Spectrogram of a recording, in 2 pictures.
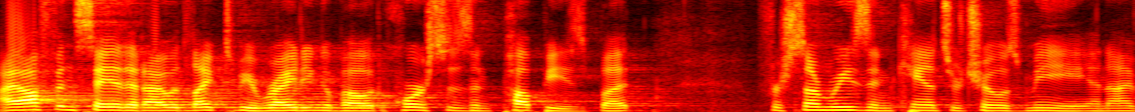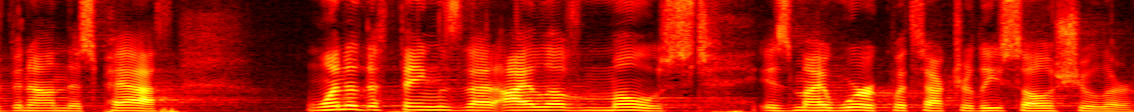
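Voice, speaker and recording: A woman's unremarkable speaking voice, fairly quick and fairly even in intonation. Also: medium pitch for a woman. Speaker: health writer and speaker. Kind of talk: talk to an audience.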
